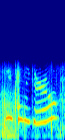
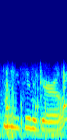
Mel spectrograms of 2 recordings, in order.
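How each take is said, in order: First: Much higher, sing-song teasing. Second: Said in the usual way. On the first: Real, not acted. Mother teasing baby girl, high cooing baby talk. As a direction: tease her gently up high.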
